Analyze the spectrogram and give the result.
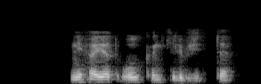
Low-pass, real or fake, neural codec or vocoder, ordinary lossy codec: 5.4 kHz; real; none; AAC, 24 kbps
